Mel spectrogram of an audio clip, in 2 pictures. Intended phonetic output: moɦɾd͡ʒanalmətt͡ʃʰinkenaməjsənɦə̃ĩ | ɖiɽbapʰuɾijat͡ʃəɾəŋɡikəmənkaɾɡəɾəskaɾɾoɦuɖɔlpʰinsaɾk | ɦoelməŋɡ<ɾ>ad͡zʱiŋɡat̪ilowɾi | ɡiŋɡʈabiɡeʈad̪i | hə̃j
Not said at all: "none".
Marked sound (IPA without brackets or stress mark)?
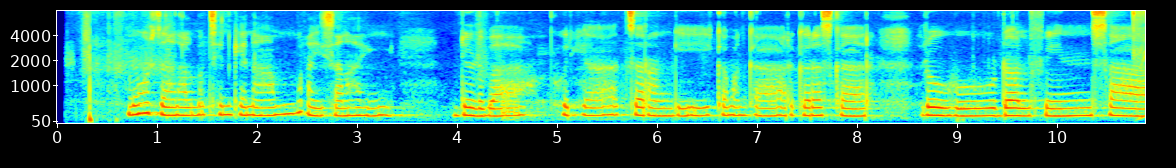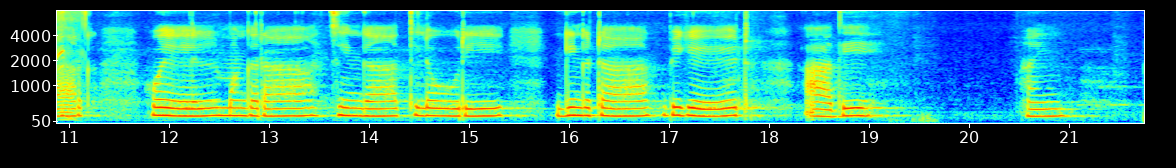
ɾ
